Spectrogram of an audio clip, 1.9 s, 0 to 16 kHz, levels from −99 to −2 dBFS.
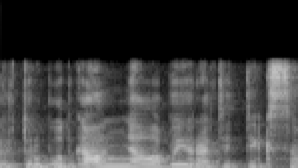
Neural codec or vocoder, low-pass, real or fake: none; 9.9 kHz; real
